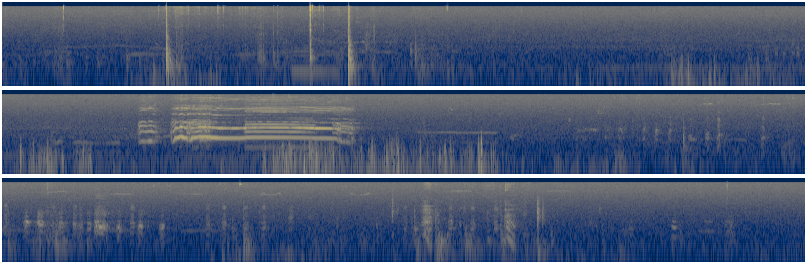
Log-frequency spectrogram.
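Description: A rooster crows once, about ten seconds in, a single long held call. A few sharp knocks come in the first few seconds.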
